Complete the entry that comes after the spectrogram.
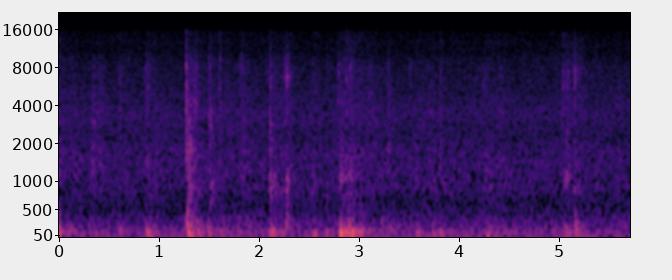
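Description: Fingertips with short nails type fast across the keys of a black plastic chiclet laptop keyboard, making quiet, irregular taps. The clicks are short with a soft low thud and little ring, and a few keystrokes land harder than the rest.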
